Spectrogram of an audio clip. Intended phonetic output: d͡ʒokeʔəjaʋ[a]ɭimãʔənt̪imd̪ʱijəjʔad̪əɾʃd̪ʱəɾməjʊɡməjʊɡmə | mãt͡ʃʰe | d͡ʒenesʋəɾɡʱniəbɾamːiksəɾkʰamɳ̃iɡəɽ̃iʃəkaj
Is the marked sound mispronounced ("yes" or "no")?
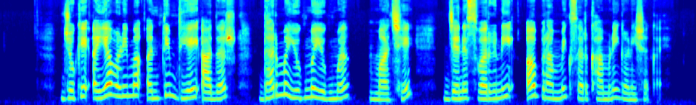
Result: yes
